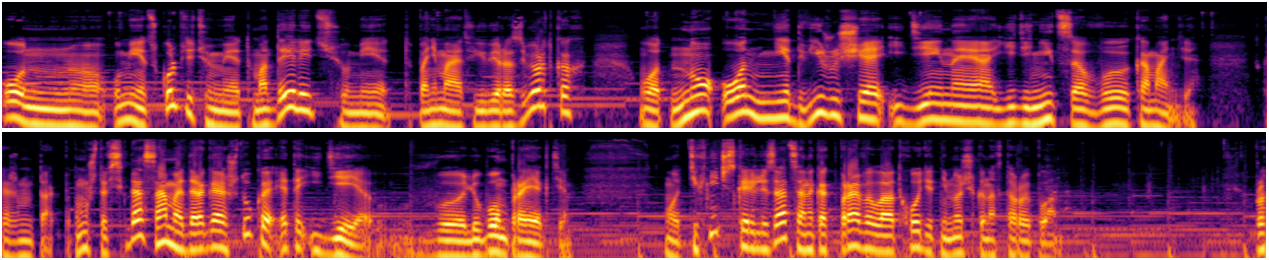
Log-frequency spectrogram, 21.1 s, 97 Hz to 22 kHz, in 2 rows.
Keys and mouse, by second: 1.4 click, 1.9 g, 3.5 click, 6.1 click, 6.6 g, 8.8 click, 9.4 g, 11.4 click, 13.2-15.7 middle drag, 20.8 shift+middle click.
